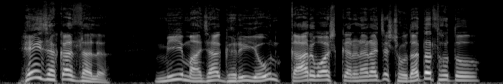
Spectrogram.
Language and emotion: Marathi, happy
